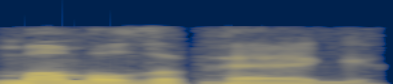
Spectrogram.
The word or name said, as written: mumble-the-peg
